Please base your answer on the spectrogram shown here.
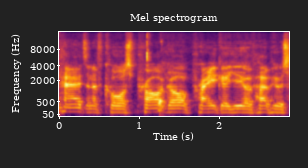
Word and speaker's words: PragerU: this video I want it's pronounced Prager you yeah like praying to God talk about T gab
